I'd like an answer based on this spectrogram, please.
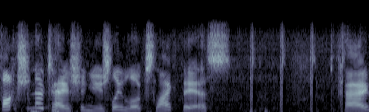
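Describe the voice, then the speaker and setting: Speaking at a fairly slow pace, a woman with a Southern US accent sounds bright, sharp and animated at a fairly high pitch. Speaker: high school math teacher. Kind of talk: tutorial.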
